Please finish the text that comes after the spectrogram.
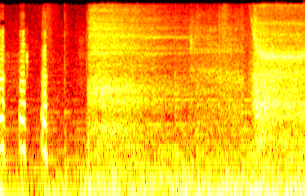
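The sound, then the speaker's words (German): A few quick, sharp breaths are followed by a long, heavy rush of air, like a deep, drawn-out breath. No one speaks. “Tiefes Atmen bei …”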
